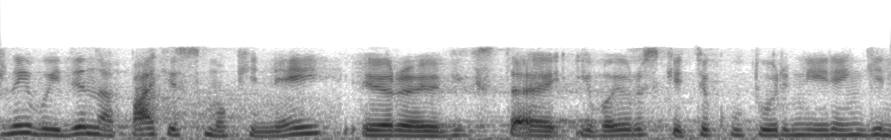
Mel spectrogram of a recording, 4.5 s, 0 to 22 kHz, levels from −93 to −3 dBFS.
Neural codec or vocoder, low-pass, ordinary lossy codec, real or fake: none; 5.4 kHz; AAC, 32 kbps; real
